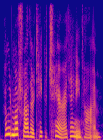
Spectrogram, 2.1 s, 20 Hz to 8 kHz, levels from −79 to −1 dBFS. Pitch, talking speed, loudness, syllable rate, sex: 240 Hz, 290 wpm, -17 LUFS, 6.4 syllables/s, female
